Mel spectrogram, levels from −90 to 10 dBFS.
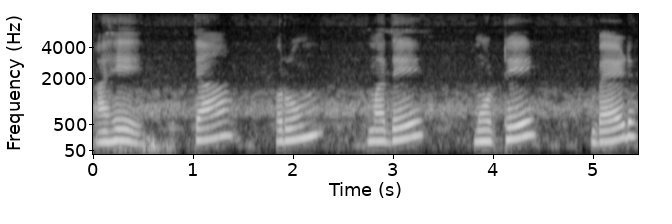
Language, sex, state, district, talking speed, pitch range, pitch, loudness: Marathi, female, Maharashtra, Mumbai Suburban, 75 wpm, 195-260 Hz, 210 Hz, -15 LUFS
